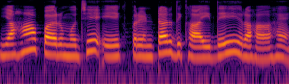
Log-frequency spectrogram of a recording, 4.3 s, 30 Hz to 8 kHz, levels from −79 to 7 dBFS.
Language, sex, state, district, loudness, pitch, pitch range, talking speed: Hindi, female, Madhya Pradesh, Katni, -17 LUFS, 205 Hz, 190-240 Hz, 125 wpm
